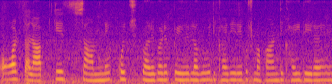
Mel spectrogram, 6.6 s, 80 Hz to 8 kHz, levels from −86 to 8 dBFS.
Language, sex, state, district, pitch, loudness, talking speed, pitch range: Hindi, female, Chhattisgarh, Raigarh, 230 Hz, -18 LUFS, 180 wpm, 225-240 Hz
